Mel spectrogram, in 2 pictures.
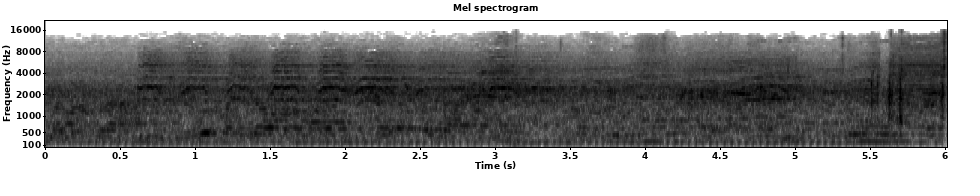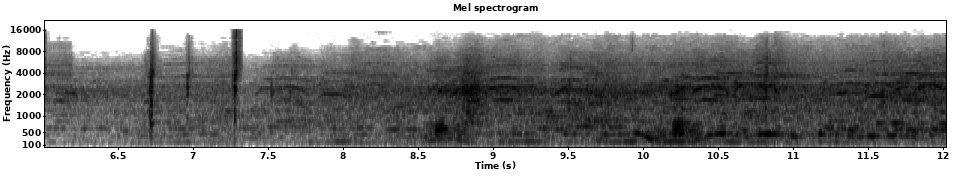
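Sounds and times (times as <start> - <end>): people talking: 0.0 - 12.0
sharp click: 6.7 - 7.4.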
